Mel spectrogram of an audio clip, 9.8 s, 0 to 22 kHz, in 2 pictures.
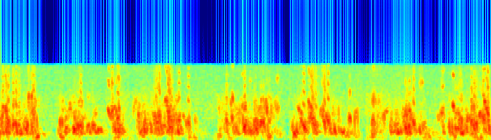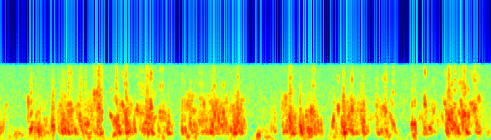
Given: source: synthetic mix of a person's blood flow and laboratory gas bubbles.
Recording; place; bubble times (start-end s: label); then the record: Doppler ultrasound of blood flow; precordium
0.00-0.42 s: bubbles
0.55-1.99 s: bubbles
2.17-2.80 s: bubbles
2.90-3.62 s: bubbles
3.66-4.29 s: bubbles
4.36-4.99 s: bubbles
5.16-5.95 s: bubbles
5.99-6.65 s: bubbles
6.70-7.40 s: bubbles
7.61-8.17 s: bubbles
8.20-8.88 s: bubbles
9.00-9.77 s: bubbles
From the record:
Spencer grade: 4 (maximum detectable bubble signal sounding continuously throughout systole and diastole of every cardiac period, and overriding the amplitude of the normal cardiac signals); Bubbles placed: anywhere in the cardiac cycle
